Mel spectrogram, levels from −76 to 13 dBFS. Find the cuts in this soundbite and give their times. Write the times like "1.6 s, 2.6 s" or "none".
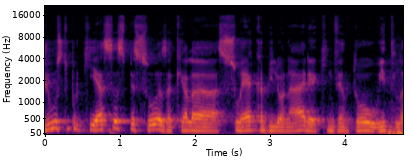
none

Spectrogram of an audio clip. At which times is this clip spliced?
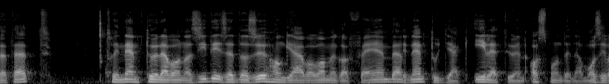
1.1 s, 4.0 s

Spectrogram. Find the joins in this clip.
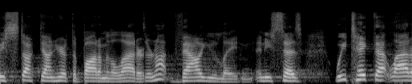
1.4 s

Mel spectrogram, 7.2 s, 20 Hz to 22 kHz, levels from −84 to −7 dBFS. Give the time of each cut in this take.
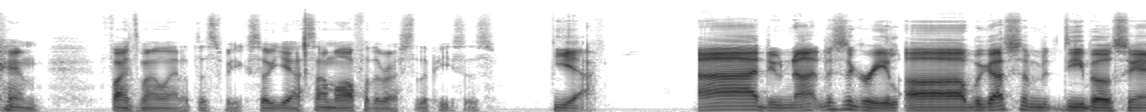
5.6 s

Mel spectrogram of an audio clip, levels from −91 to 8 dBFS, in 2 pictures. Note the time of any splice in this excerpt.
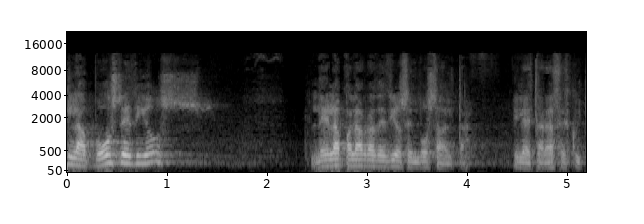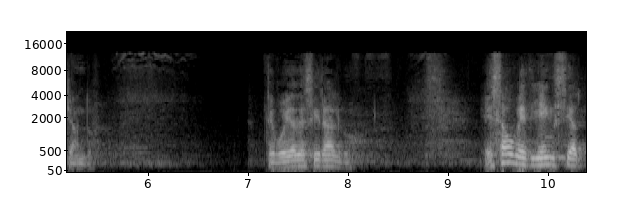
7.0 s

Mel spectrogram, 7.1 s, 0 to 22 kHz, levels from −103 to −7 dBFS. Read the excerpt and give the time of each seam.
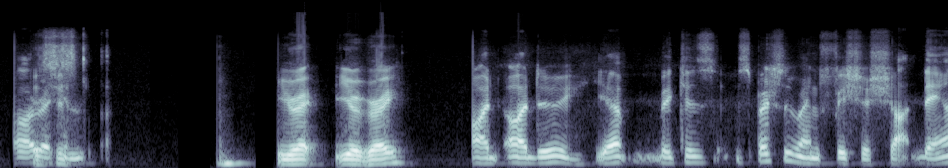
1.9 s

